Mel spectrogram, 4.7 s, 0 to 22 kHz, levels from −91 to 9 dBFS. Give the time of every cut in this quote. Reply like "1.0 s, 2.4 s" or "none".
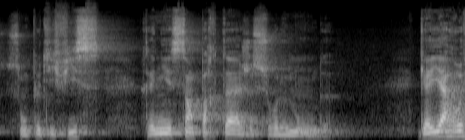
none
